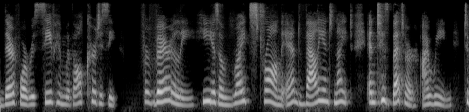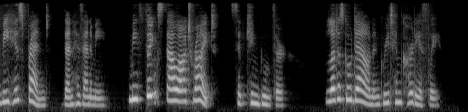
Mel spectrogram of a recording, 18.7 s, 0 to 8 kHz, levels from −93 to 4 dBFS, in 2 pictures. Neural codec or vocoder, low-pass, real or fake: codec, 16 kHz, 0.5 kbps, X-Codec, WavLM features, trained on Multilingual LibriSpeech; 7.2 kHz; fake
